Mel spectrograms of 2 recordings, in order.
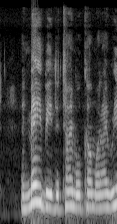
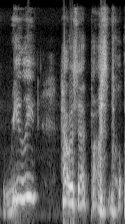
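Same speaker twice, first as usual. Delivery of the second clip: mock surprise; 4 semitones higher than usual. The teacher hears a former student's thanks, mock surprised. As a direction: jump high on Really, playfully stunned. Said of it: "You're like".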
